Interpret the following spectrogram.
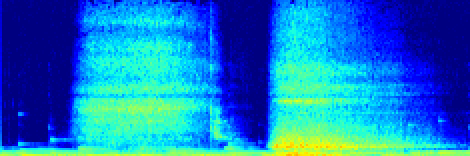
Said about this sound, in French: Eh oui, en inspirant profondément par le nez et en soufflant par la bouche, on rejette le gaz carbonique de nos poumons et ça, ça diminue l'acidité de notre sang.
